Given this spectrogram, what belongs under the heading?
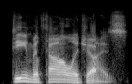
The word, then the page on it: demythologize: American English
